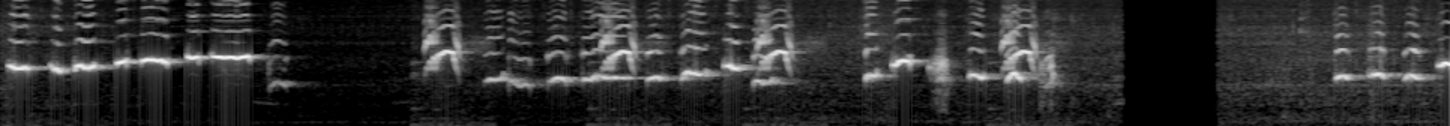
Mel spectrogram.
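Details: Singing cockatiel: a long steady whistle rising slightly, then choppy rising and falling whistles with harsh chirps, brief pauses between phrases.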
